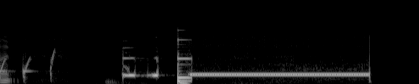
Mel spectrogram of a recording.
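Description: phone line tone

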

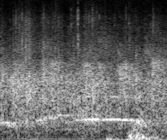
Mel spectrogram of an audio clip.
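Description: audience applauding

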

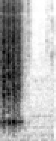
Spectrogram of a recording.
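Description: ice rattling

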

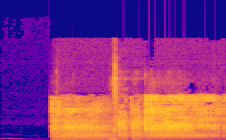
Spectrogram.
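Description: fart sound effect

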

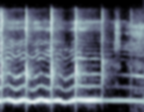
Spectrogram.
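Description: applause

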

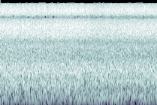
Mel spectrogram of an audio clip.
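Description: flowing stream water

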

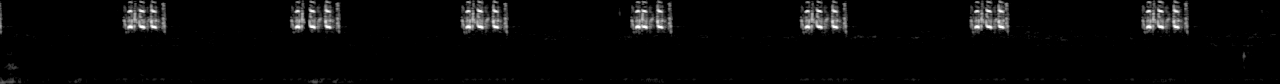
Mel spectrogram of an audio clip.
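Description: crickets chirping sound effect

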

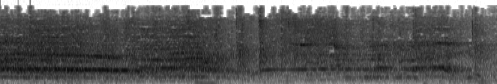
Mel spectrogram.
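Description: crowd cheering

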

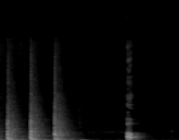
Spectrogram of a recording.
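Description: knocking on a door

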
